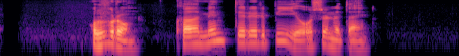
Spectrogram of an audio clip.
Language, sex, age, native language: Icelandic, male, 40-49, Icelandic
